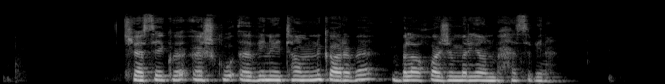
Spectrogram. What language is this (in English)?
Kurdish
